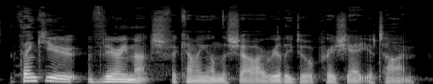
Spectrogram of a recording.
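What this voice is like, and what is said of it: Australian accent. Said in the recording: “I'm from Australia... your accent is a little bit different”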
